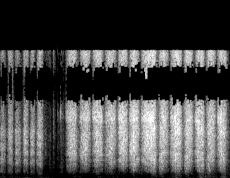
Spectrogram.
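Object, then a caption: Oak wooden floorboards. The thin metal-looking tip of a hand-held, blue-handled crevice tool scrapes and scratches along the gaps between solid oak floorboards. It makes a quick run of bright, hissy rasping strokes, with a brief pause before it resumes in a steady back-and-forth rhythm.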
